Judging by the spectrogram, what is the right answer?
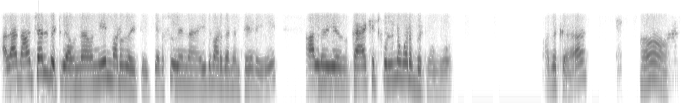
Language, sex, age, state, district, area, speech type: Kannada, female, 60+, Karnataka, Dharwad, rural, conversation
